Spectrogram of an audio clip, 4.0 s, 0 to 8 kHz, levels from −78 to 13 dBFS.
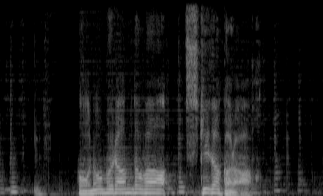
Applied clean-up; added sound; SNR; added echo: neural separator model SepFormer DNS4.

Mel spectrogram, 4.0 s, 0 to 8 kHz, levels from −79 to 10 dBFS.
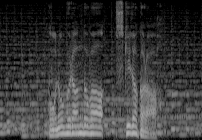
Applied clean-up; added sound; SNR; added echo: none; none; none; none.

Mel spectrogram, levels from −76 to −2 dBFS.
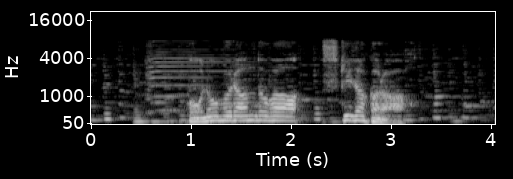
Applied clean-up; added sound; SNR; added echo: classical method WPE with log-MMSE.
